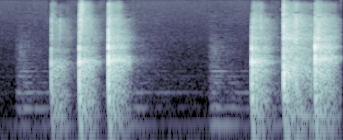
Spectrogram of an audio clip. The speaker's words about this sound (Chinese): 史殿林在这敲敲门。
